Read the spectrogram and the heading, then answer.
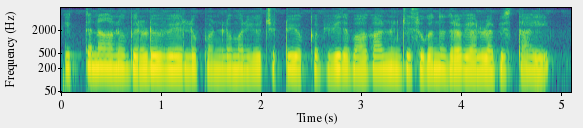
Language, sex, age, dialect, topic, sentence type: Telugu, female, 18-24, Southern, agriculture, statement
